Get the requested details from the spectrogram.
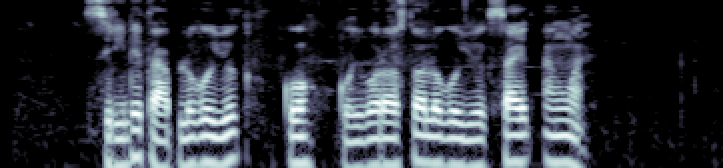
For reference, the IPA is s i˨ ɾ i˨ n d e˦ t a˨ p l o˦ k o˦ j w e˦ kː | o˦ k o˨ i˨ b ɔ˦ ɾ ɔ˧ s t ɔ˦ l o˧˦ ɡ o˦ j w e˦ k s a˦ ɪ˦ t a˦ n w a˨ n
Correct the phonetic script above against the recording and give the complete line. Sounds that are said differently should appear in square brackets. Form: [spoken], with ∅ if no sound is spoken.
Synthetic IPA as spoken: s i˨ ɾ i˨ n d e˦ t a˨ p l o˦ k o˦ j w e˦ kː | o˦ k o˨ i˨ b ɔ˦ ɾ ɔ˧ s t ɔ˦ l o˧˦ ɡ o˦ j w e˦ k s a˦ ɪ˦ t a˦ [ŋ] w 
